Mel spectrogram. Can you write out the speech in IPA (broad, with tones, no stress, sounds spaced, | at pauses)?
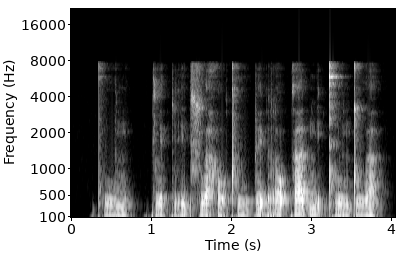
pʰ u˧ n | k l e˦˥ k̚ p r i˦˥ ʔ s u˦˥ a̯ h ɔ˨˩ ʔ tʰ ɯː˨˩ w p e˦˥ ʔ r ɔ˦˥ ʔ k aː˥˩ t̚ ŋ i˥˩ t̚ pʰ l u˧ n t u˧ a̯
